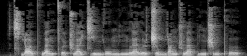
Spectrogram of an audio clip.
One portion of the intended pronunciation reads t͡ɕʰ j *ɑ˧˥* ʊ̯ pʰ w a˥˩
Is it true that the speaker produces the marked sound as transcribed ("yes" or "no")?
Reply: no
